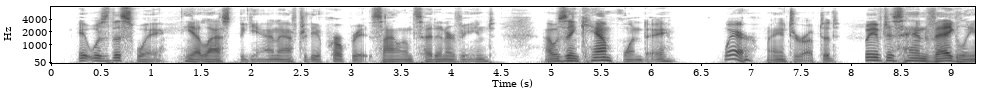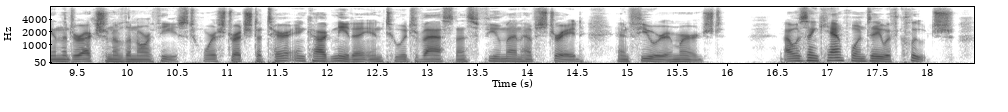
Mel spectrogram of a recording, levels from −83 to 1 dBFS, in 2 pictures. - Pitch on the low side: Yes, low, 105 Hz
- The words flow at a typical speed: Yes, average, 190 wpm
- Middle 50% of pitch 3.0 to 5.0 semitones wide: Yes, average, 3.9 semitones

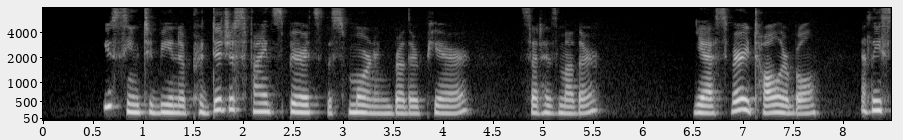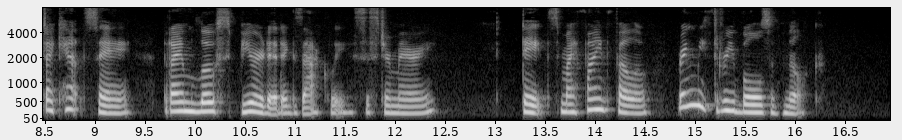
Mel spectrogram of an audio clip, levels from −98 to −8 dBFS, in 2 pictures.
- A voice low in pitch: No, high, 205 Hz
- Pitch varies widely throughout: No, average, 3.9 semitones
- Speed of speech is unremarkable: Yes, average, 145 wpm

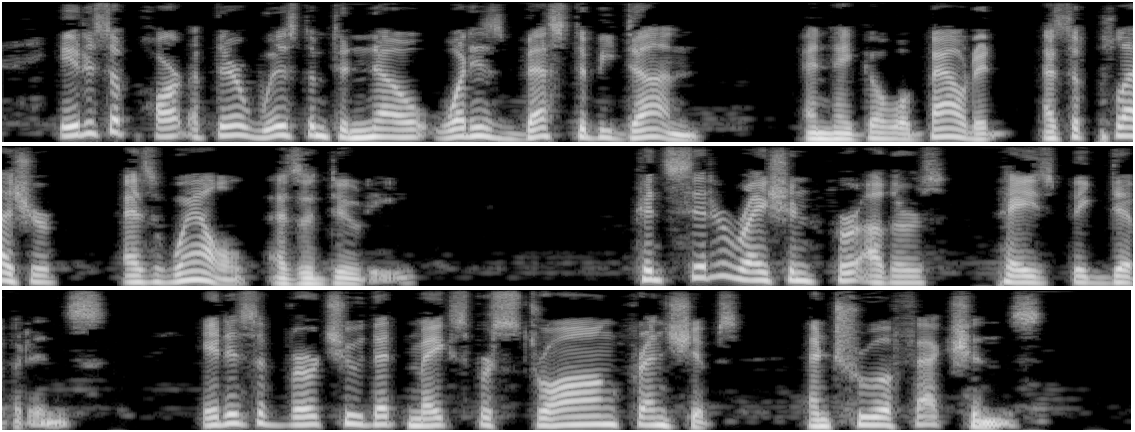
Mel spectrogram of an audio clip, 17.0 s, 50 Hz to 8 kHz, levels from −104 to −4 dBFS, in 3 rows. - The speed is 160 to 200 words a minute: Yes, average, 165 wpm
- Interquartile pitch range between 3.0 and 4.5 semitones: No, average, 5.0 semitones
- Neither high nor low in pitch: Yes, medium, 155 Hz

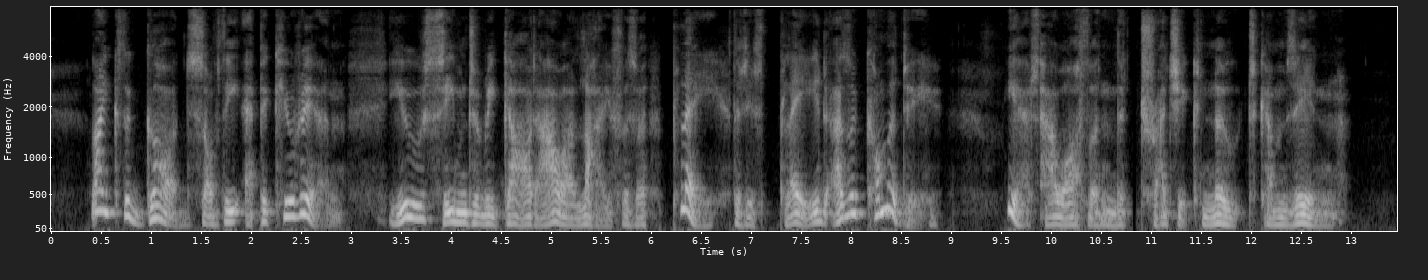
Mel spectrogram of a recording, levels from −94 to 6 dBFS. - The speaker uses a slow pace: Yes, slow, 130 wpm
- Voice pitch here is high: No, low, 115 Hz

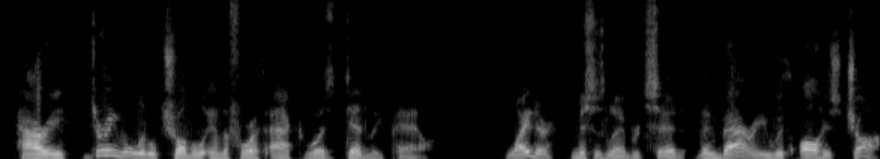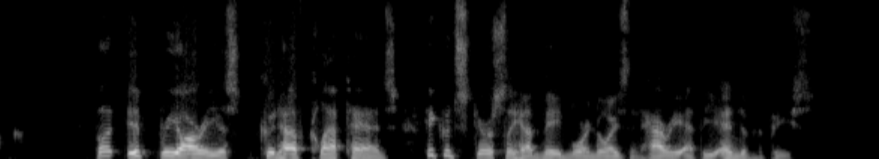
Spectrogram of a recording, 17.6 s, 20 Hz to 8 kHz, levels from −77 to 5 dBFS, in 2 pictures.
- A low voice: Yes, low, 125 Hz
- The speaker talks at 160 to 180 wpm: No, average, 150 wpm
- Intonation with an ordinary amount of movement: No, wide, 7.3 semitones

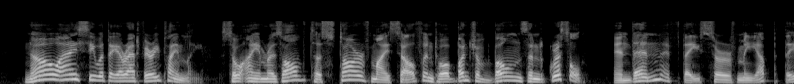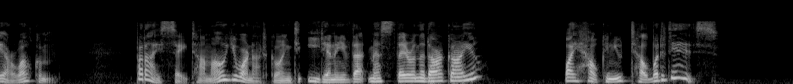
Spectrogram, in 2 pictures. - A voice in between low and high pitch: Yes, medium, 150 Hz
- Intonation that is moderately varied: No, wide, 7.3 semitones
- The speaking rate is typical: No, fast, 230 wpm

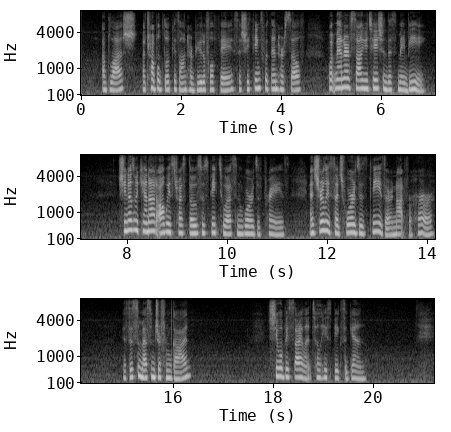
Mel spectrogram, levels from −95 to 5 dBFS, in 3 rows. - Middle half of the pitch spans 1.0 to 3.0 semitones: Yes, average, 2.7 semitones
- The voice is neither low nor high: No, high, 225 Hz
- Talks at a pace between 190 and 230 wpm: No, average, 180 wpm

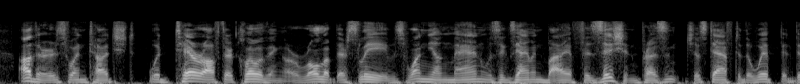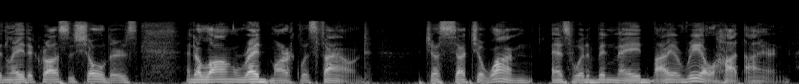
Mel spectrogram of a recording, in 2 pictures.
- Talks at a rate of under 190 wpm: No, average, 200 wpm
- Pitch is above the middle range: No, low, 105 Hz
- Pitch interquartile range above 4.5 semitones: No, average, 2.8 semitones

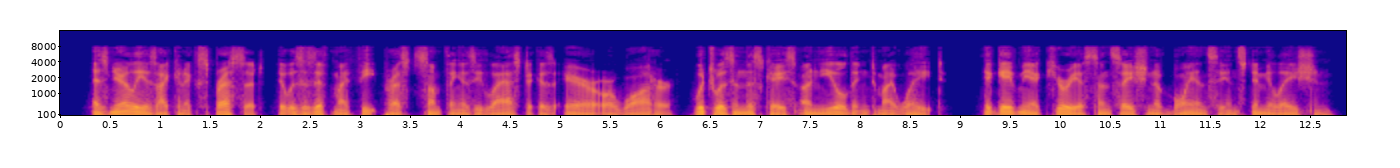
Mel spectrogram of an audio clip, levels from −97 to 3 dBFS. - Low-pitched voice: Yes, very low, 80 Hz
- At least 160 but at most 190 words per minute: Yes, average, 185 wpm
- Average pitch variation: Yes, average, 4.2 semitones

